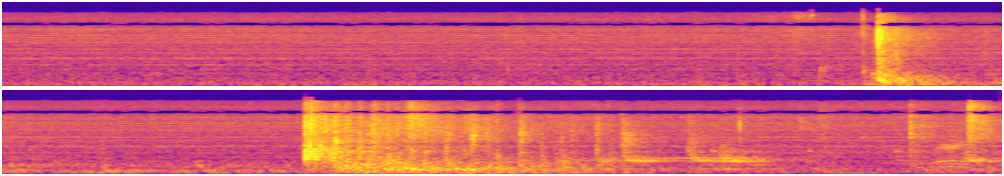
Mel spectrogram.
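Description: Storm Absolute bowling ball delivered onto the lane with a sharp thud about four and a half seconds in, rolling down the lane. About two seconds later comes the crash of the ball striking the pins, the loudest sound, dying away over a couple of seconds.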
